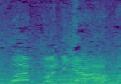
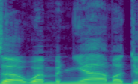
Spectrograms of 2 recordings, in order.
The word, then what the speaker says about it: Wembanyama: Do we get a proper pronunciation on this? Hit a 3-pointer last night, apparently. Here we go with the call. – Step back. Wembanyama. Oh, this kid is good. – So that was Wembanyama.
